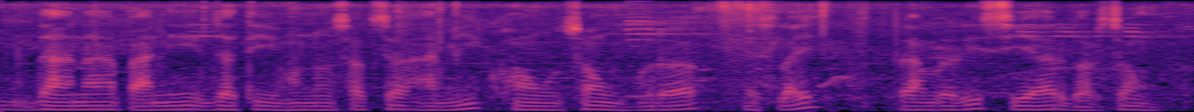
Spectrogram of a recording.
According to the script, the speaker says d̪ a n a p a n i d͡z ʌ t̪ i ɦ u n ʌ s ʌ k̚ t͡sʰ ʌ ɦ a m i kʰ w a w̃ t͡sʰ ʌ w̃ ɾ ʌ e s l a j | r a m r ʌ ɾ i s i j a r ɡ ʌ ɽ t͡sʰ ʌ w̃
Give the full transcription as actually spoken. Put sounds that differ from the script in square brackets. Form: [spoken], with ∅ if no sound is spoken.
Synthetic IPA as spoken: d̪ a n a p a n i d͡z ʌ t̪ i ɦ u n ʌ s ʌ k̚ t͡sʰ ʌ ɦ a m i kʰ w a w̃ t͡sʰ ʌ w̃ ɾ ʌ e s l a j | r a m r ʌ ɾ i s i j a r ɡ ʌ [r] t͡sʰ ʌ w̃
